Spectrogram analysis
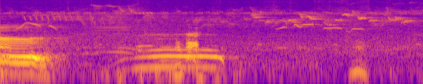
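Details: Dozens of tame cattle heading toward a green pasture; a short moo at the start, then a longer, lower drawn-out moo, over steady bird chirps and twittering.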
